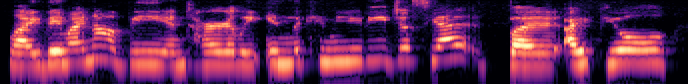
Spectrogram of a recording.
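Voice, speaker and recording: A woman's voice: a little high, steady tone, moderate pace, darkish tone. A woman hosting a podcast, talking casually and reflectively in a supportive, informal way peppered with "like". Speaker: podcast host.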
